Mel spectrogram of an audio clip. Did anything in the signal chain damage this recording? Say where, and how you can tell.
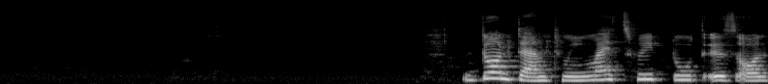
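Yes. From 1.54 s to the end, a section at the wrong speed: the speech drops to 0.81 times speed, about four semitones lower, slow and deep. Pitch and tempo shift together, so it's likely a playback or resampling stage running on the wrong clock.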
